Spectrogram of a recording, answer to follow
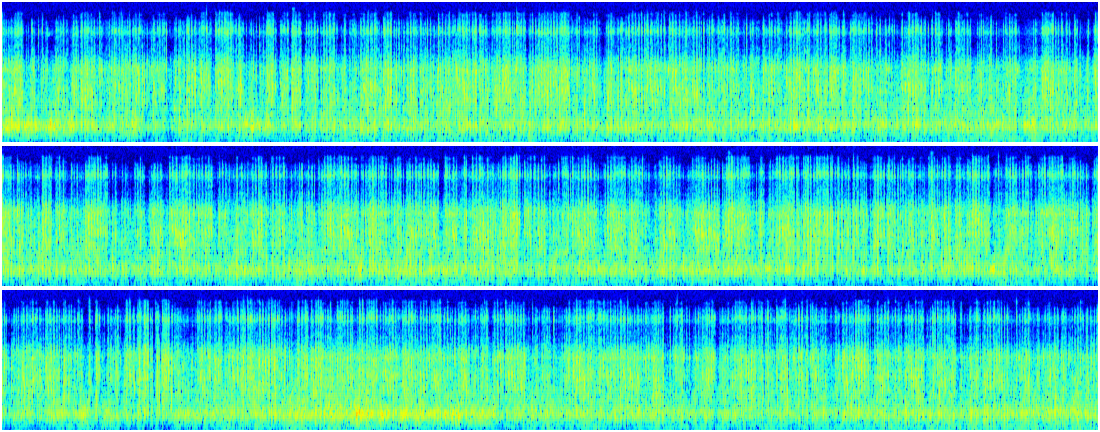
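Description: Steady riding noise from a bicycle-mounted camera in city traffic: wind on the microphone and the hum of surrounding cars and tyres, swelling slightly late on.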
